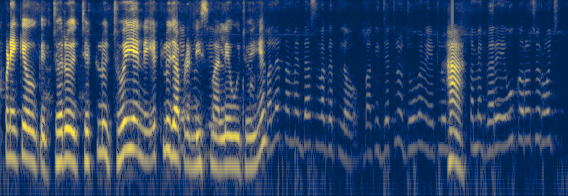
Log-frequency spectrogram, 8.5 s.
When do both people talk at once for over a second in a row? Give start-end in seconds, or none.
none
